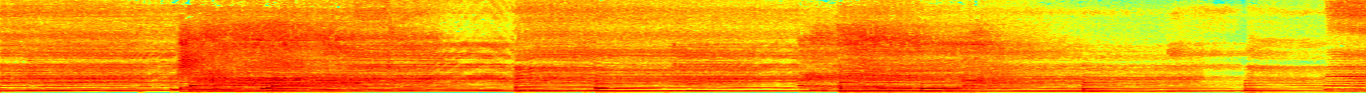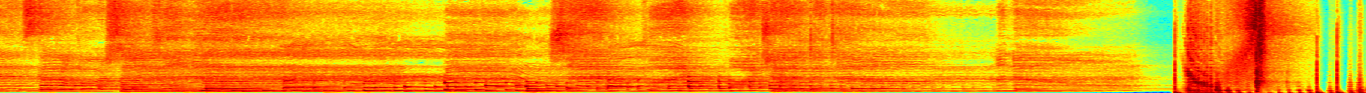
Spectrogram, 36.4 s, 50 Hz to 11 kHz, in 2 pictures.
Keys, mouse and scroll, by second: 0.0-1.6 middle drag, 2.5 middle click, 2.6 middle click, 3.5 middle click, 6.2 Tab, 6.7 middle click, 9.1 Tab, 9.1 click, 9.7 l, 10.3 click, 10.9 middle click, 13.6 middle click, 14.4 click, 19.6-20.7 drag, 27.6-31.7 drag, 33.4 click, 35.5-36.4 drag.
